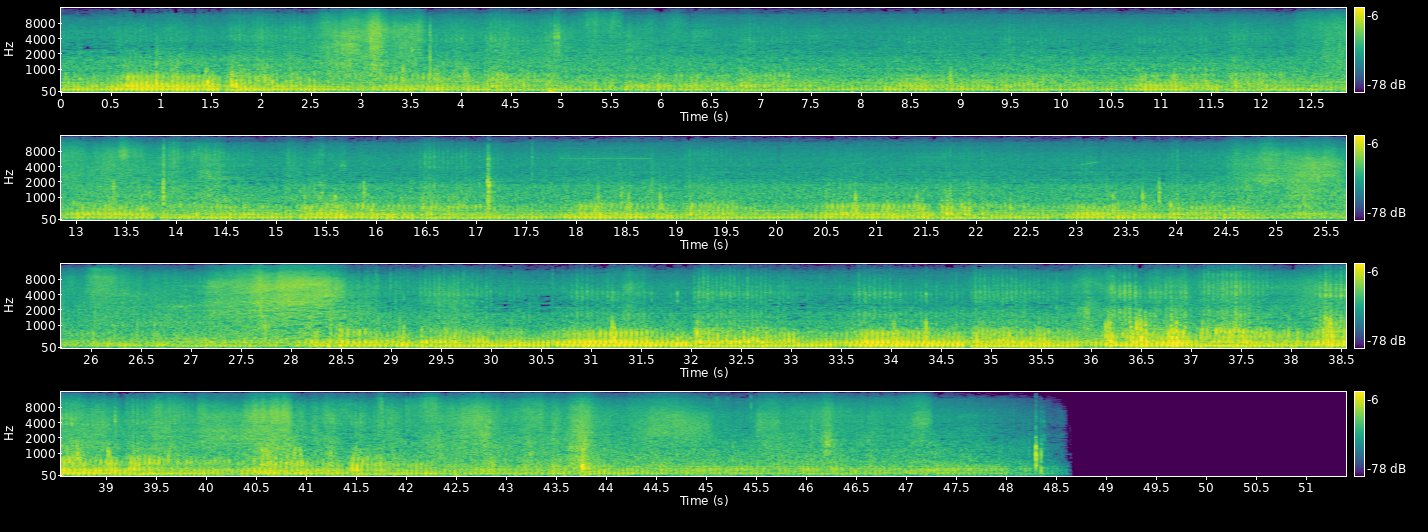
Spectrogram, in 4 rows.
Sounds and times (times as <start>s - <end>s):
Purr: 0.0s - 48.6s.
